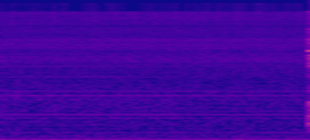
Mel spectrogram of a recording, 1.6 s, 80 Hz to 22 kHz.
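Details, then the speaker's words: 396 big-block Chevy, one of the first starts after installing Holley Sniper EFI with a new in-frame fuel pump and filters. Quiet steady hum with one short, sharp click as the key comes on; the fuel pump primes normally, then it starts right up. "You heard the fuel pump click on and click off. Boy, she starts right up."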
